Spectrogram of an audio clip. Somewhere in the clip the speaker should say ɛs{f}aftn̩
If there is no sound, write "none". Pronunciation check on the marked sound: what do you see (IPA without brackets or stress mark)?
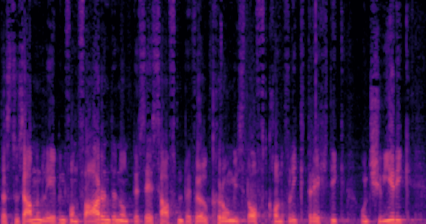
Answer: h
